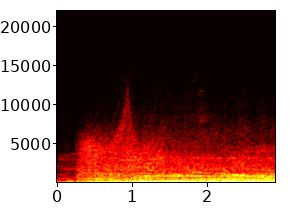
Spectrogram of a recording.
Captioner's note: laser whirring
